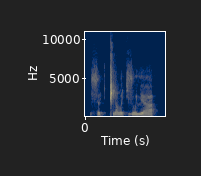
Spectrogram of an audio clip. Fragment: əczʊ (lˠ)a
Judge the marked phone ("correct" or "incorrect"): incorrect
